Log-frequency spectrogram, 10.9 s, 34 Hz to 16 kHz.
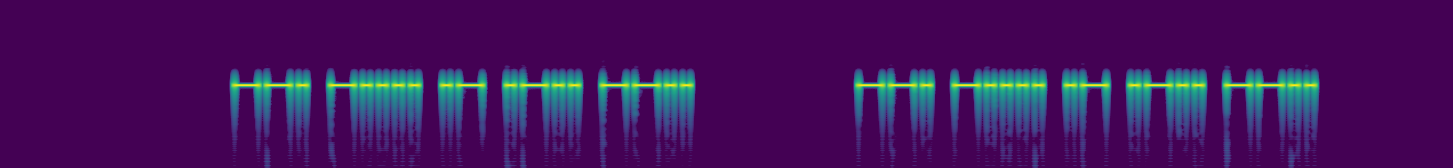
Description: Morse code, heard as a keyed tone, about 20 wpm, 700 Hz. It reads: G6ALZ G6ALZ
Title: DXCC-100 Call Signs - 5 Characters - Repeated 2x - 20wpm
